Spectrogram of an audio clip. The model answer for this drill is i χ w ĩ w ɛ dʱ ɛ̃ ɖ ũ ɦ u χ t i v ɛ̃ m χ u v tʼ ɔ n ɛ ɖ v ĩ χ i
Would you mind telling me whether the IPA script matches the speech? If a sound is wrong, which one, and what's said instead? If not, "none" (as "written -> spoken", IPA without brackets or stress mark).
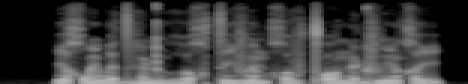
none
